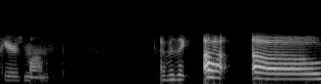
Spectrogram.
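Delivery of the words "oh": very loud, startling, booming delivery. Retelling saying uh-oh to scare Mom: imitating own loud uh-oh. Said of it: "really loud".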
